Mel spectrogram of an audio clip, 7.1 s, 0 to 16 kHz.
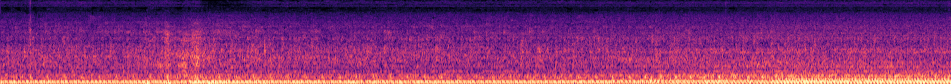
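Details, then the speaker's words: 2018 Bobcat E26 mini excavator diesel at 1869.4 hours, restarted after a battery replacement and a month unused: uneven wobbling idle that steps up as it catches; owner suspects fuel drains back, briefly starving it. "engine sounds like it's running a little rough. Seems like it does that when it hasn't been ran in a while."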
